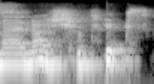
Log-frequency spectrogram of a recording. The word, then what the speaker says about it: Manogepix: How did you pronounce it? Manoji Pix, the drug? – It's picks. – Manogepix because I see it in papers all the time and I never know how to say it.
